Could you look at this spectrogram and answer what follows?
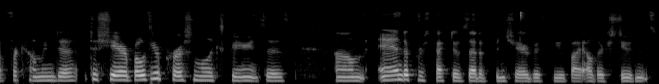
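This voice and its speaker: A woman hosts an online panel in a gentle, slightly low voice. She introduces each speaker warmly, with plenty of "um"s along the way. The sound is close and dry, with no room echo. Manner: friendly, filler-heavy introductions. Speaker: panel moderator.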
